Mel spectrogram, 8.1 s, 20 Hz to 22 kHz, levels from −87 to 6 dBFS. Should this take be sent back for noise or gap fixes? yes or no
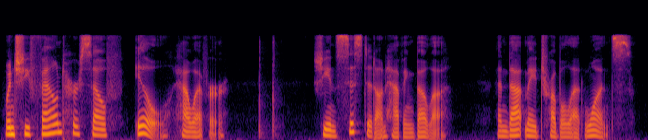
yes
